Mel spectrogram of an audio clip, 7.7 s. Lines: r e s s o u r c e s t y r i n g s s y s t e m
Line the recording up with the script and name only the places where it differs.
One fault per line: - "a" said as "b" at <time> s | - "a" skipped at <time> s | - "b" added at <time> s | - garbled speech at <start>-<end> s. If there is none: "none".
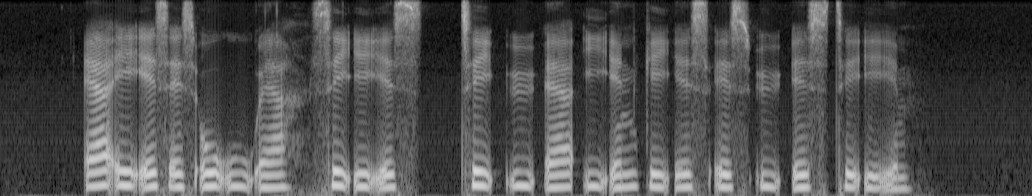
none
